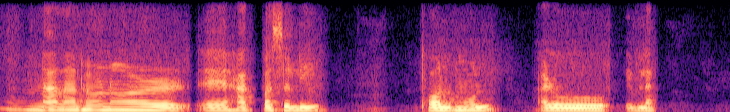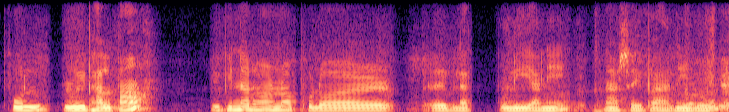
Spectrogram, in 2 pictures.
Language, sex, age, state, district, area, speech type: Assamese, female, 30-45, Assam, Charaideo, urban, spontaneous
